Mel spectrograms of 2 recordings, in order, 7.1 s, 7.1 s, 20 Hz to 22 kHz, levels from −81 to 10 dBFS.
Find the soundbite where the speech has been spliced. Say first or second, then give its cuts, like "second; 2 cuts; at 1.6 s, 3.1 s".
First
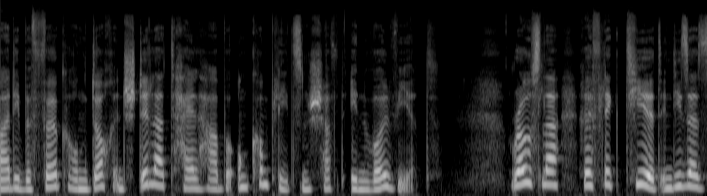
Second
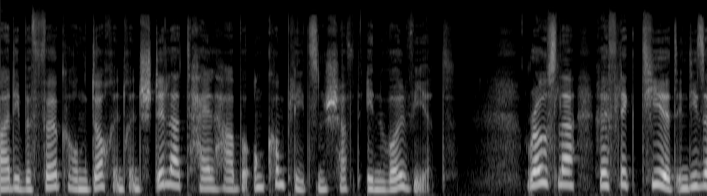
second; 1 cut; at 1.2 s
